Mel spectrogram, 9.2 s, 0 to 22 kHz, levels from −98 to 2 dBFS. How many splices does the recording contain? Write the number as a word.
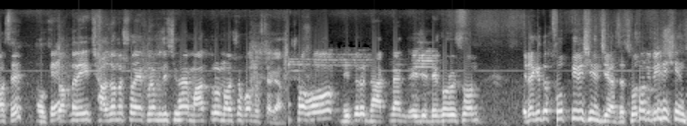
one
